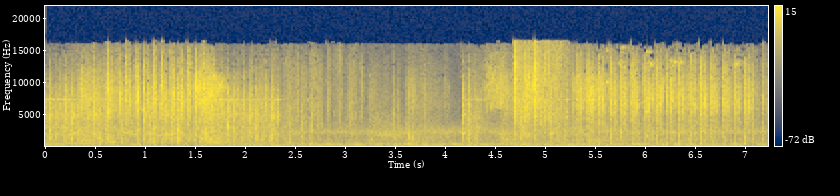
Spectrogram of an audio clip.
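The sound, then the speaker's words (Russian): Rapid machine-gun fire mowing down German soldiers in a battle scene from the war film White Sun of the Desert, a loud unbroken stream of sharp bursts with heavy thumps mixed in throughout. “Пулемет косит немцев, как траву.”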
